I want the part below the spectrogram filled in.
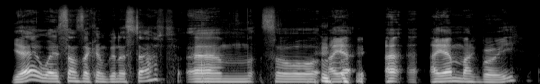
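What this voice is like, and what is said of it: French accent. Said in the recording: “I'm French, as accent probably gave away.”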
